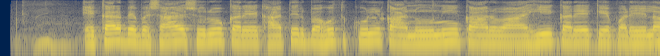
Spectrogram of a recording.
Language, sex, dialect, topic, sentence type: Bhojpuri, male, Northern, agriculture, statement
